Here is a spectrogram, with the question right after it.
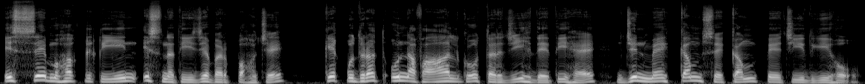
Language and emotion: Urdu, neutral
